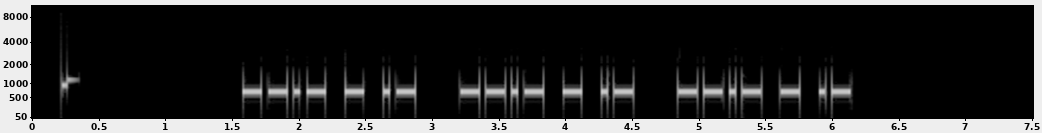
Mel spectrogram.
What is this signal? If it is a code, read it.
Morse code, heard as a keyed tone, about 25 wpm, 700 Hz. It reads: QTA QTA QTA
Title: Q-Codes Repeated 3x 25wpm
